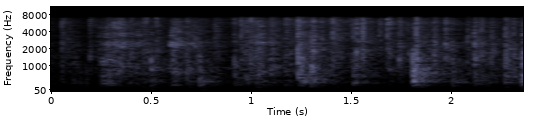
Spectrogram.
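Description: Yorkshire terrier puppy and another small dog playing together: an uneven run of quick scuffles and short vocal noises.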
